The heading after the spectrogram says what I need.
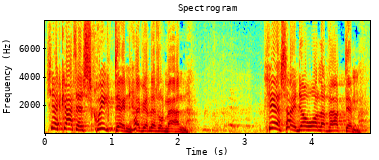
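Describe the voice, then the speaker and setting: High-pitched Irish country farmer. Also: male voice, sing-song, measured pace, pushed and bright, exaggerated voice. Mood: genial, rambling. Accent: stage Irish. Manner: folksy, rambling, teasing. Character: chatty genial country farmer on a horse cart. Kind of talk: live radio theatre. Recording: hissy live radio studio recording.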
